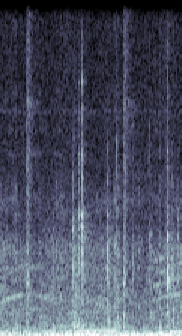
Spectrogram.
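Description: A few light metallic clicks and taps as motorcycle parts around the foot peg and brake pedal are handled and fitted, over a steady low rumble.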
